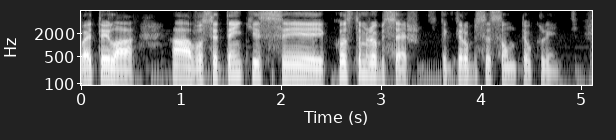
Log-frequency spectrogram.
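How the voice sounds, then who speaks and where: A man speaks at a moderate pace in a fairly high pitch with fairly even intonation, though his loudness swings a lot. The sound is dry and close with no echo, and music plays in the background. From Brazil, Curitiba. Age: 30s. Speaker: cloud support engineer. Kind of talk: interview.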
